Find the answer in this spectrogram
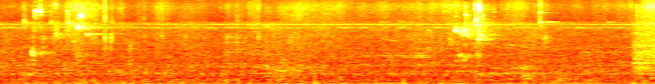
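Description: Coffee liqueur poured from a shot glass into a metal cocktail shaker with ice, faint, followed by a light clink of the shaker's metal parts near the end.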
